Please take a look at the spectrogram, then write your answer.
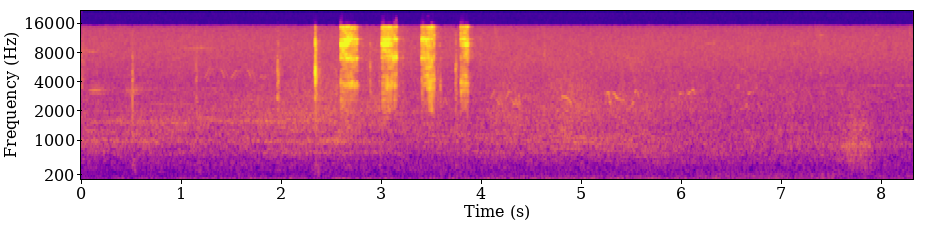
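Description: A wrench working bolts on a 1992 Ford 3930 4x4 shuttle shift tractor gives four quick metallic ratcheting bursts in a row, close and fairly crisp against a quiet outdoor background.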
